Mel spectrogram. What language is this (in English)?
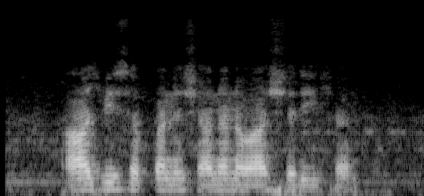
Urdu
